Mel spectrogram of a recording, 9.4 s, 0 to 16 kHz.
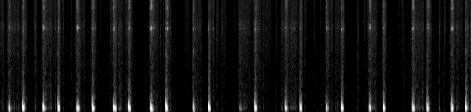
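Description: Soft, low lub-dub heart sounds in a steady rhythm at roughly 70 beats a minute.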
